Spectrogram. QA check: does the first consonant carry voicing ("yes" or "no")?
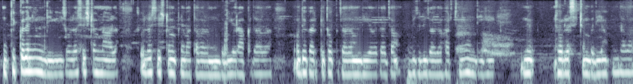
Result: yes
